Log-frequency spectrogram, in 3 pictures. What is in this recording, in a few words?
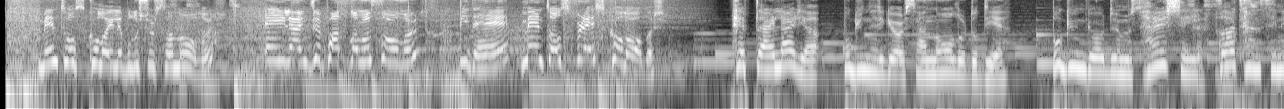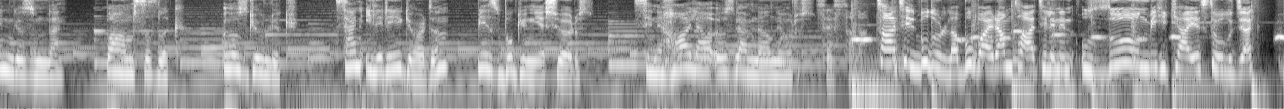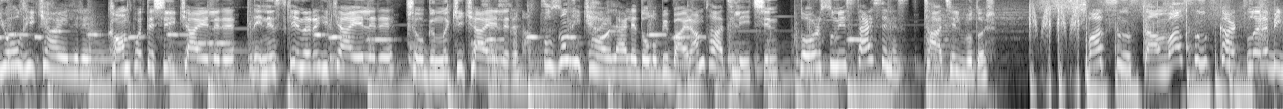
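Turkish, seslendirme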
